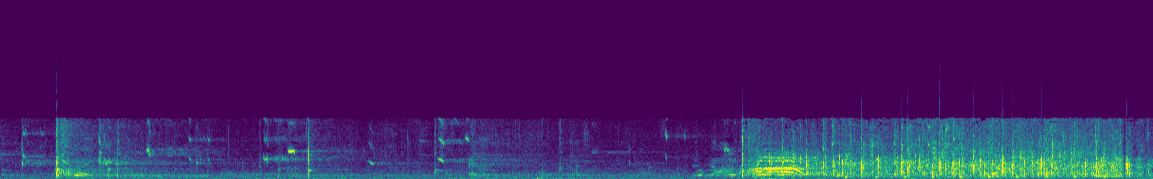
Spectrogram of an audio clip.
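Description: Badminton rally: sharp hits of the shuttlecock on racket strings and court shoes squeaking on the floor. About five and a half seconds in the rally ends and the crowd in the hall breaks into loud applause and cheering.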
